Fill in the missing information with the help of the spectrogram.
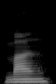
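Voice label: "man", pinyin voice, Mandarin Chinese, first tone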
